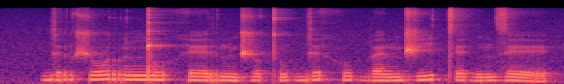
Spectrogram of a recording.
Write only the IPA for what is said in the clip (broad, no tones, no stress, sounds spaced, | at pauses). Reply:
ɡ ɪ r ʃ o r ŋ͡ǃ u h e r n d͡ʒ o tʼ u ɡ ɪ h u b ɛ n d͡ʒ i tʼ e ɡ n z e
